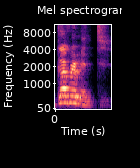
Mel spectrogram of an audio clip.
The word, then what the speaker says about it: government: Government. Government. So me silent na. So you're you're just gonna say government.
